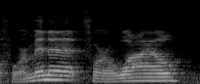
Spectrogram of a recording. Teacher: I link by just having that R connect between the or and the schwa of so it sounds like for all one word, for a minute, for note that the in American English, typically we just say a schwa, an sound for that.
